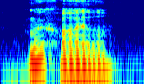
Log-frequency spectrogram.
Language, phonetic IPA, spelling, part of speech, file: Ukrainian, [meˈxai̯ɫɔ], Михайло, proper noun, Uk-Михайло.ogg
- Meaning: a male given name, Mykhaylo, equivalent to English Michael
